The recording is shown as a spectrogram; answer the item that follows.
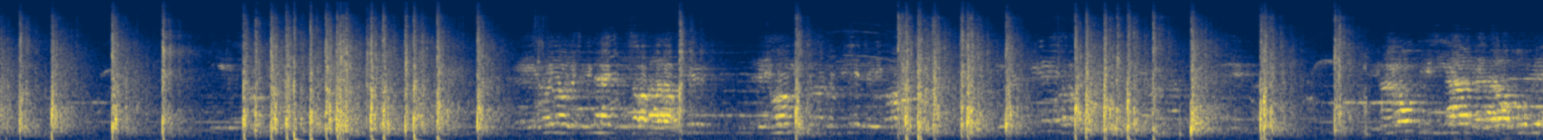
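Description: Rapid gunfire from a staged shootout, many shots in quick clusters, with voices in the pauses between volleys.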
